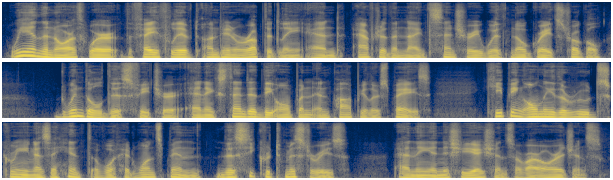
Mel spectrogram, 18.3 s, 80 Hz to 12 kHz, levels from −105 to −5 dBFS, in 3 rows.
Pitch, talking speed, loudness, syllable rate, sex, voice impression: 100 Hz, 165 wpm, -20 LUFS, 4.9 syllables/s, male, masculine, adult-like, slightly middle-aged, slightly thick, slightly tensed, slightly weak, slightly bright, soft, clear, fluent, slightly raspy, cool, intellectual, slightly refreshing, slightly sincere, calm, friendly, reassuring, elegant, slightly sweet, kind, modest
